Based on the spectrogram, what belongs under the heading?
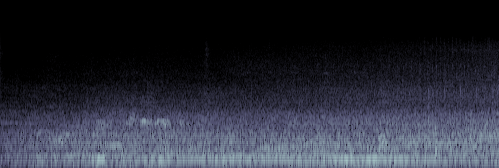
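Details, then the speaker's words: Used Suzuki Ignis at idle with the A/C on: smooth, quiet idle under a steady whirr from the extra cooling fan, with no misses or ticks; engine stays smooth before and after A/C switch-on and the fan works properly. "Nah, ini dia. Jadi extra fan dan pendingin, extra fan pendinginnya berfungsi dengan baik."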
